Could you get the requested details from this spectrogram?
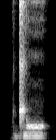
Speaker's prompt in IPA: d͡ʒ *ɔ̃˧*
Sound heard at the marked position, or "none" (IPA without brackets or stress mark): ɔ̃˧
